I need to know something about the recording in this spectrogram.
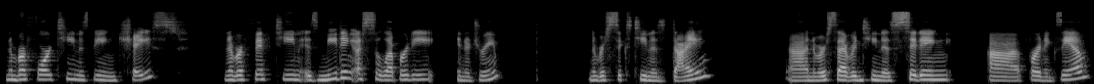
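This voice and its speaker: Bright-voiced chatty woman in her thirties. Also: mid-range voice, steady tone, normal speed, no echo, clean studio sound. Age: 30s. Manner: rambling, lots of "like" fillers. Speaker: podcast host. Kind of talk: casual chat.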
